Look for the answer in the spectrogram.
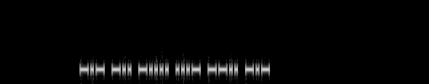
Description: Morse code, heard as a keyed tone, about 46 wpm, 700 Hz. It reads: KD6VZK
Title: USA Call Signs - 6 Characters - Repeated 3x - 45wpm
